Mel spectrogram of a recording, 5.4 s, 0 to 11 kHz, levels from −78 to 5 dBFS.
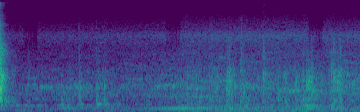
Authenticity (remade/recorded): recorded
